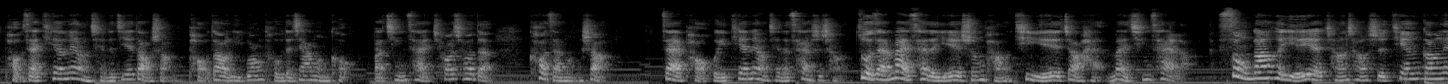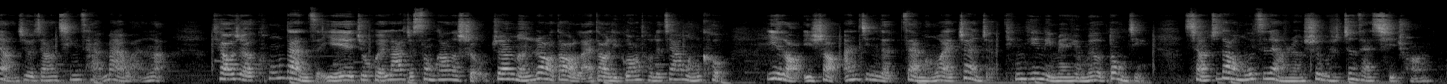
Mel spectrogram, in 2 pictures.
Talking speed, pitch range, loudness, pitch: 285 characters per minute, 175-240 Hz, -29 LUFS, 195 Hz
